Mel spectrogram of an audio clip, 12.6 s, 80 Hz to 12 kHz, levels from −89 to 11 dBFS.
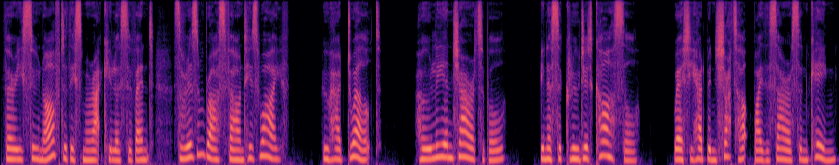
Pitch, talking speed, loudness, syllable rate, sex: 215 Hz, 150 wpm, -19 LUFS, 4.9 syllables/s, female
